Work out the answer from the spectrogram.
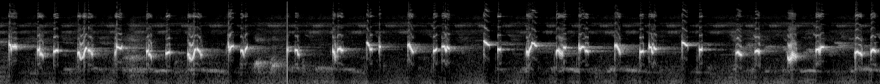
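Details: Yellow-vented bulbul in long, lively fighting song used to set other bulbuls singing: a steady stream of bubbly whistled notes, some swooping down, others flicking up, paced about two per second, with a single click partway.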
